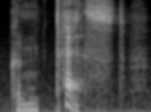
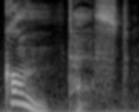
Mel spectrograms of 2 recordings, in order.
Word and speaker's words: contest: notice the verb to contest the stress is in the second syllable and a contest with the noun the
